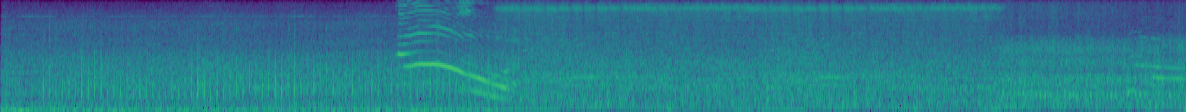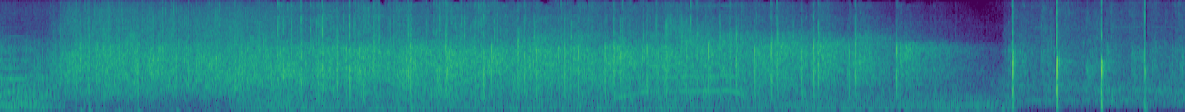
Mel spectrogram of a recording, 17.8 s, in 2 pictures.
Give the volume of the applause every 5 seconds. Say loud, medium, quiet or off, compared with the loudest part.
quiet, medium, loud, loud.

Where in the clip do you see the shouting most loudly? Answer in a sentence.
The volume of the shouting peaks at 3 seconds.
